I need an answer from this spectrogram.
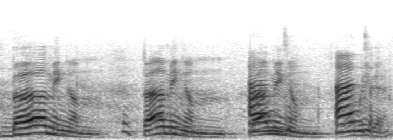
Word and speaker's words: Birmingham: No decimos Birmingham, it's Birmingham.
